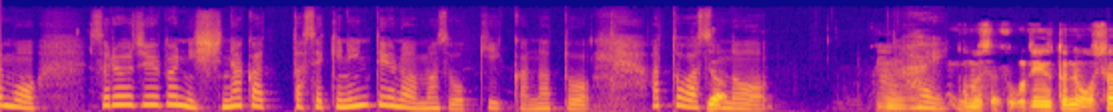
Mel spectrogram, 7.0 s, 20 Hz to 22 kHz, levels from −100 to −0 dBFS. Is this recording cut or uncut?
uncut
